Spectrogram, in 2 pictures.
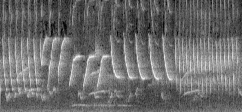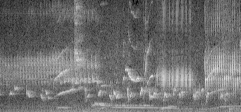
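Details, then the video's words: Canary singing loudly in a way said to make other canaries join in: fast high trills and rattling note series, then buzzy rolls and scattered whistled notes, several voices overlapping. "THE SOUND OF CANARIES CAN MAKE OTHER CANARIES JOIN TO SING"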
